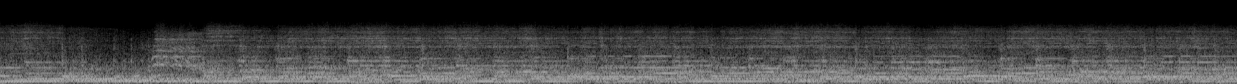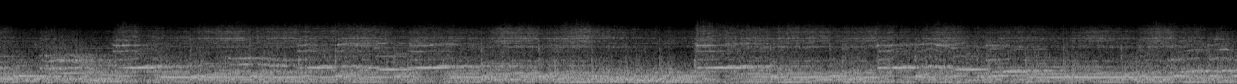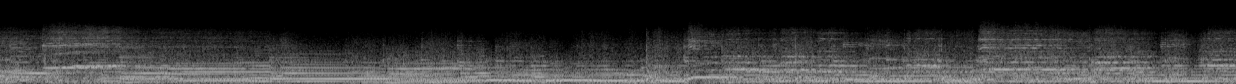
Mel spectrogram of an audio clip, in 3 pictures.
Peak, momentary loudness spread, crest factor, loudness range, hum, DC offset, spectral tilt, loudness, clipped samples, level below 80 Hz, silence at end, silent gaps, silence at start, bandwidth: -14 dBFS; 1 LU; 12 dB; 0 LU; none; under 0.1%; -7.5 dB/octave; -26 LUFS; under 0.1%; -42 dBFS; 0 s; none; 0 s; 16 kHz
